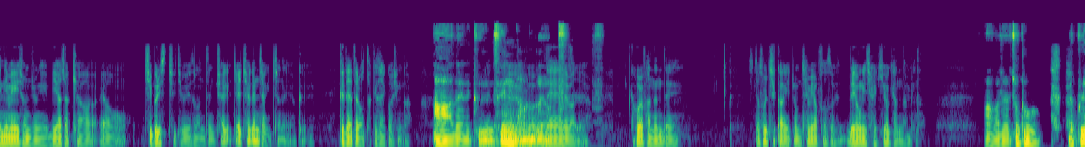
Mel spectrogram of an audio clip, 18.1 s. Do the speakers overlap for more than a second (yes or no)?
yes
